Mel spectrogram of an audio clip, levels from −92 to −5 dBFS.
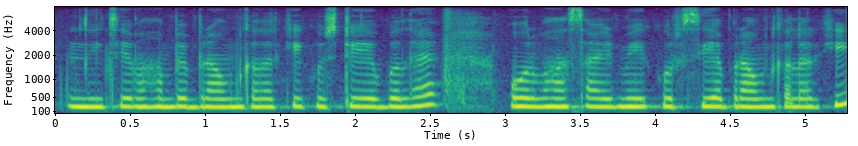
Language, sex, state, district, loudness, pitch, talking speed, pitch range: Hindi, female, Uttar Pradesh, Lalitpur, -14 LUFS, 230 Hz, 215 wpm, 225-235 Hz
